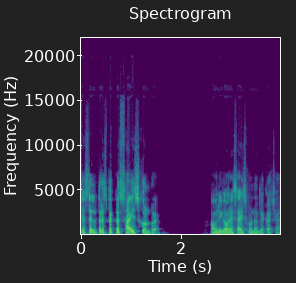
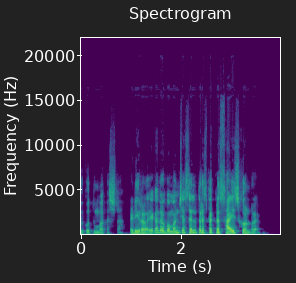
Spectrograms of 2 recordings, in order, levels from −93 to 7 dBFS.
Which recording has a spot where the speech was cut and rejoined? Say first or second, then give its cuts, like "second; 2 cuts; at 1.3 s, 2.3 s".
second; 1 cut; at 1.0 s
